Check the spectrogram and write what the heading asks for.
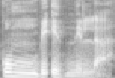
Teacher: মিম সাকিনের পরে যদি বা আসে তখন গুন্না করে পড়তে হয়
